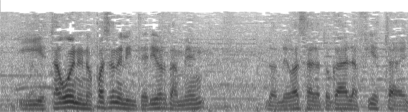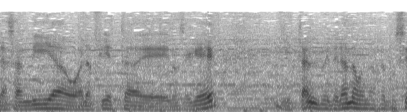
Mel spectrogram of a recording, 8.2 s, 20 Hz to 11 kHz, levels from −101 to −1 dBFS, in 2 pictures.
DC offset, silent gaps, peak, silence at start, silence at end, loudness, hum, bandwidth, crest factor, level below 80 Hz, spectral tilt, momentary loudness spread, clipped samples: under 0.1%; none; -8 dBFS; 0 s; 0 s; -30 LUFS; none; 8 kHz; 22 dB; -56 dBFS; -6 dB/octave; 16 LU; under 0.1%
